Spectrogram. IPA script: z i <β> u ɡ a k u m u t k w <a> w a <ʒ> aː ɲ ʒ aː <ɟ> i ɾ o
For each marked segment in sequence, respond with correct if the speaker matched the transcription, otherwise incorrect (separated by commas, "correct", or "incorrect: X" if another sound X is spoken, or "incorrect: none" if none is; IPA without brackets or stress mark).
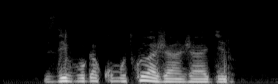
incorrect: v, incorrect: e, correct, correct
